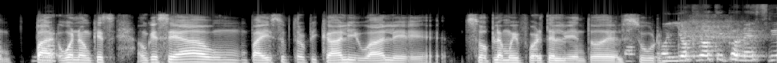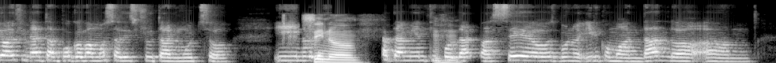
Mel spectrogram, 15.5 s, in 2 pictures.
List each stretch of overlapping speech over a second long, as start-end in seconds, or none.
none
